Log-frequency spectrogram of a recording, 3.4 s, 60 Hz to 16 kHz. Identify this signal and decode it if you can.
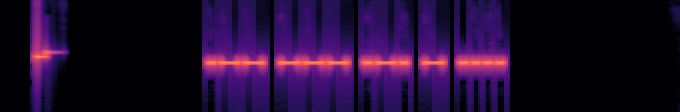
Morse code, heard as a keyed tone, about 40 wpm, 700 Hz. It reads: WORTH
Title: Sentences from Top 800 Words - New Word Drill - 40wpm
